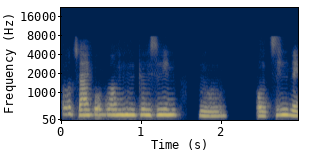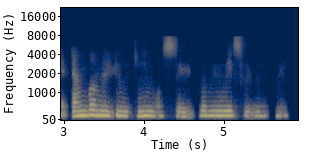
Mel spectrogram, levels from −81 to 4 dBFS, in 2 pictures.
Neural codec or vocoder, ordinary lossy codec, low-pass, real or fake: codec, 16 kHz, 0.5 kbps, FreqCodec, smaller model; none; none; fake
